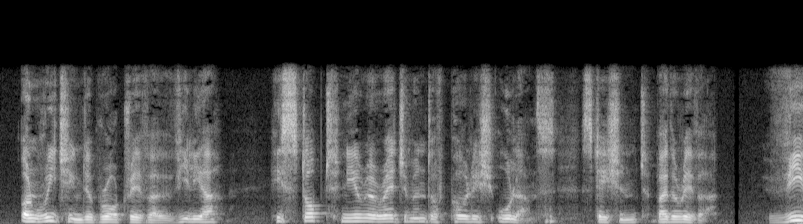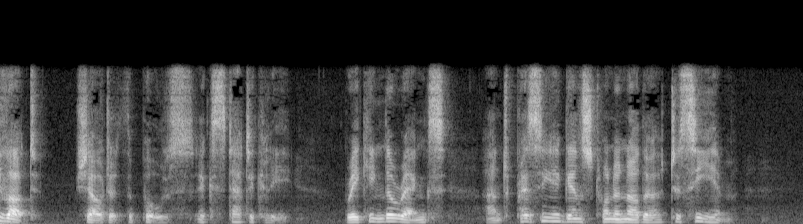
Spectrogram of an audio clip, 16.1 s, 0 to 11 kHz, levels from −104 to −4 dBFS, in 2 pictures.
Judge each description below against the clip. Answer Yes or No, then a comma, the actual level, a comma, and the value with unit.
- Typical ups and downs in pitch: Yes, average, 4.5 semitones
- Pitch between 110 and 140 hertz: Yes, low, 135 Hz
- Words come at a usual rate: No, slow, 125 wpm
